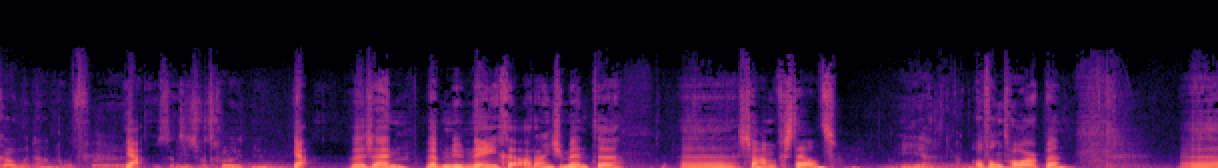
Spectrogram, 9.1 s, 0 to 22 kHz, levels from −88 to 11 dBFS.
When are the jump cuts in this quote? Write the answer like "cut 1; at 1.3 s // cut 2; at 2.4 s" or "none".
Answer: cut 1; at 3.0 s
